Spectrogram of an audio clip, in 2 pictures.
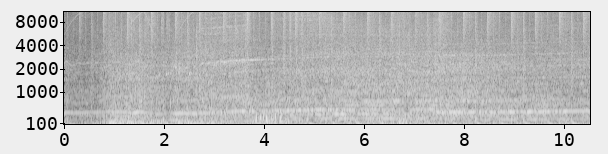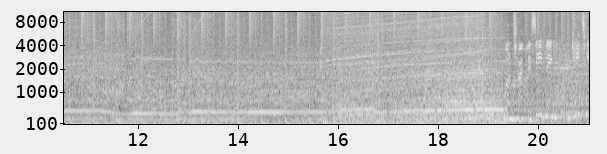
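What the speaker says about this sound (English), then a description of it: "This evening, the KTM RC16 takes on the Ferrari 488 GT3." Race engines from a KTM RC16 motorcycle and a Ferrari 488 GT3 on a circuit in The Crew Motorfest, a loud, continuous high whine that rises and drops with gear shifts, with occasional tire squeal throughout.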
